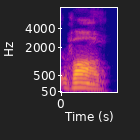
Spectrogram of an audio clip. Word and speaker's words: Vav: So it's V as in Vogue. So it's really V. How to read Vogue? So the word, the shape Vav is really pronounced V, like Vogue. That is it, pronunciation. So here in this side, it's pronunciation. This is pronunciation. So according to the old Hebrew word today, those who, the owner of the words, I mean, so it's a V. So don't change it into W.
